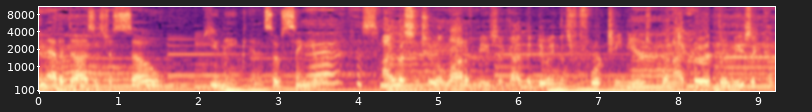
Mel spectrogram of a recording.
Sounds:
music
speech

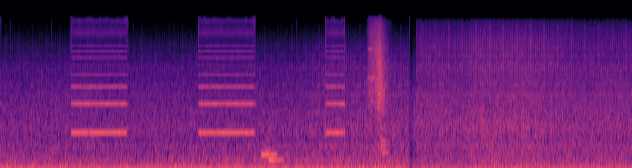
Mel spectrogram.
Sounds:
reversing beeps
vehicle

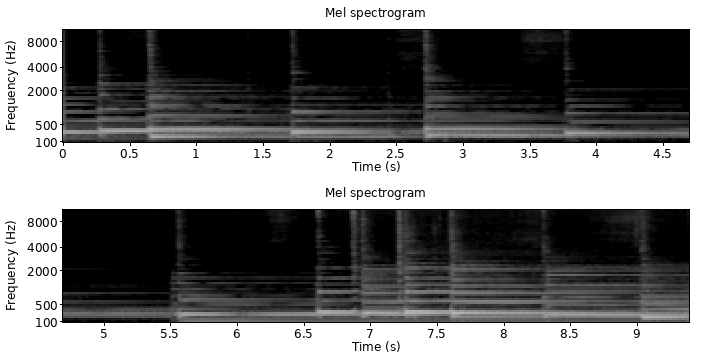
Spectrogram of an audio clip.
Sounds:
soundtrack music
music

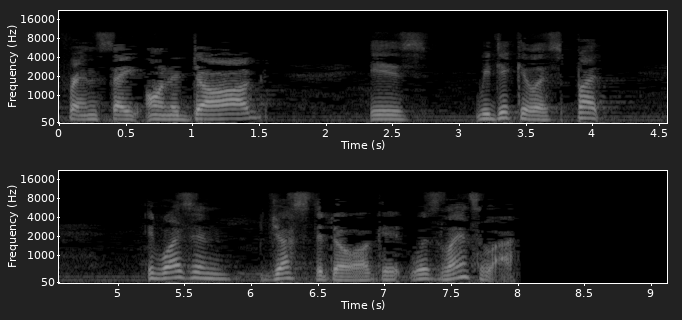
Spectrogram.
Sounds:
speech

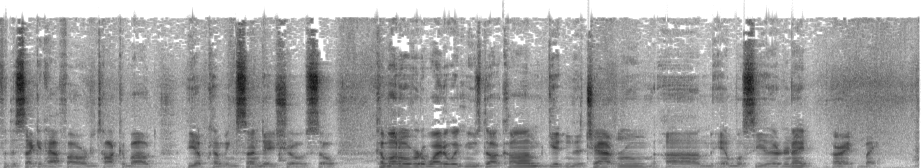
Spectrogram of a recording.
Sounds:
speech

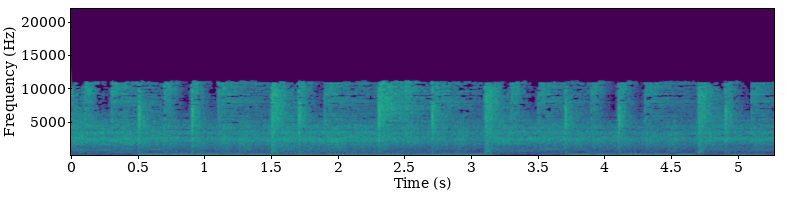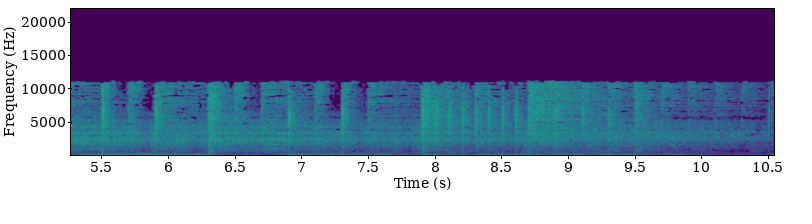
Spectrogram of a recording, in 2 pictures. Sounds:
music

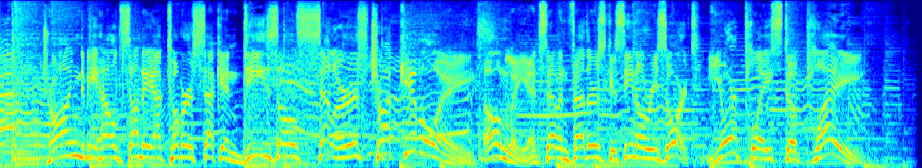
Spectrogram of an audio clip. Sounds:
speech
music

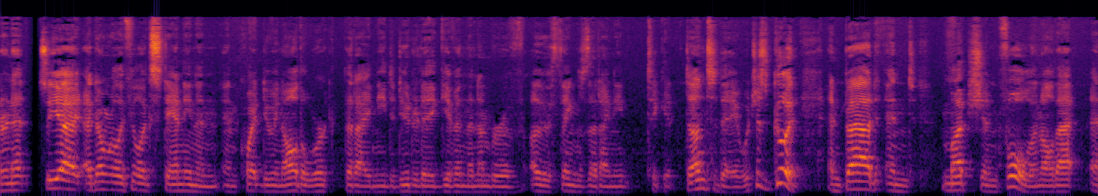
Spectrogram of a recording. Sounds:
speech

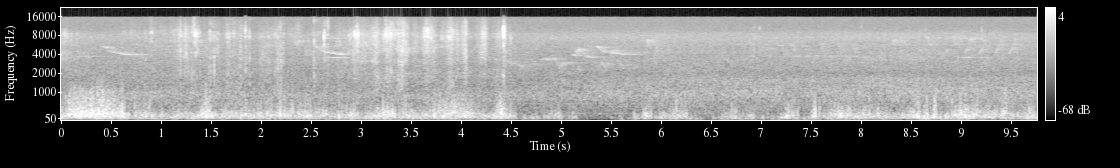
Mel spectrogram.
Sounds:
animal
rustling leaves

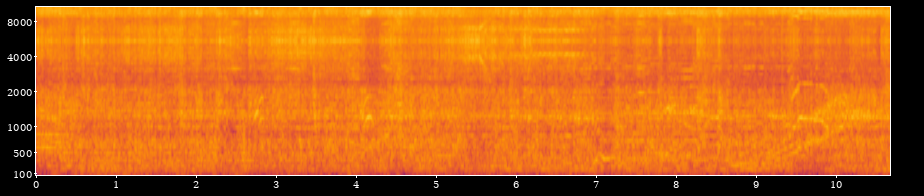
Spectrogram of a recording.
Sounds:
crash
speech
music

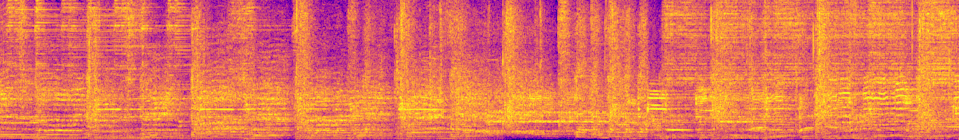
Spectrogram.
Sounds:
choir
music

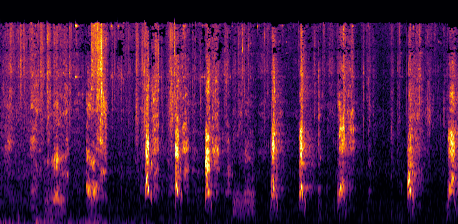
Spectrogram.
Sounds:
speech
animal
yip
pets
dog
bow-wow

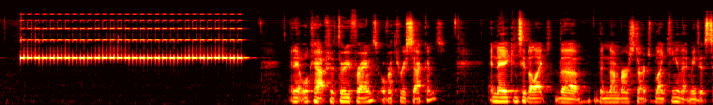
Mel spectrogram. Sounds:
speech
buzzer

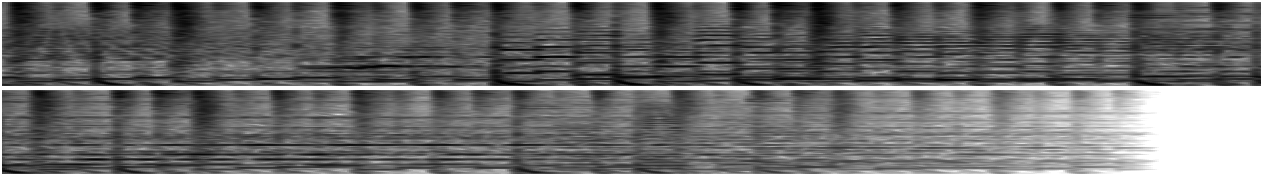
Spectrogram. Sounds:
music

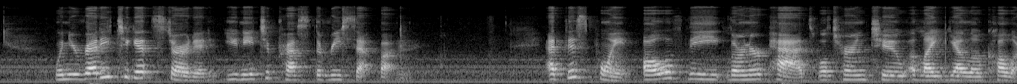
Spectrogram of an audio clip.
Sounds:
woman speaking
speech

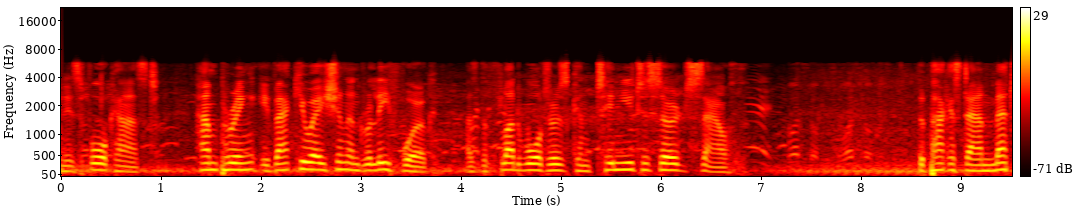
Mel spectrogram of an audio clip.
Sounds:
speech

